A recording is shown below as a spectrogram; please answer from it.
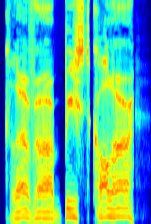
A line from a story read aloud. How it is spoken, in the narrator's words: the monster bellowed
